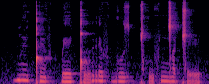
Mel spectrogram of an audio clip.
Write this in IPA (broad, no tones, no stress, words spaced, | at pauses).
bĩǃẽf k͡peǃṵref ɡuz ǀʰṵfŋ͡ǀɐǁḛ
